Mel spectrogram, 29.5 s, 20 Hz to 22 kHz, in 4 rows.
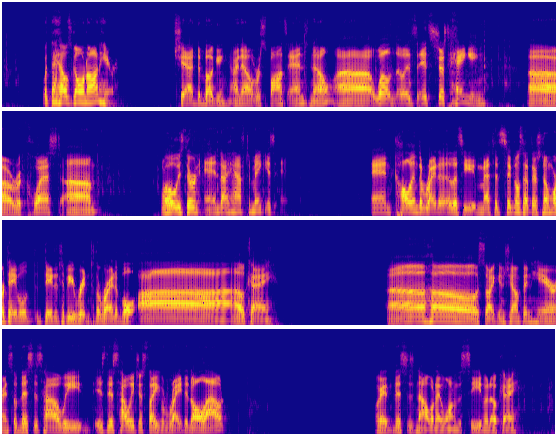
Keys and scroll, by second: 4.7 alt+{, 4.7 ctrl+a, 5.1-11.0 typing, 21.3 ctrl+d, 21.3 typing, 21.4 ctrl+d, 22.2 ctrl+d, 24.3 ctrl+d, 24.5 ctrl+u, 24.7 ctrl+u, 25.7-29.5 typing.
